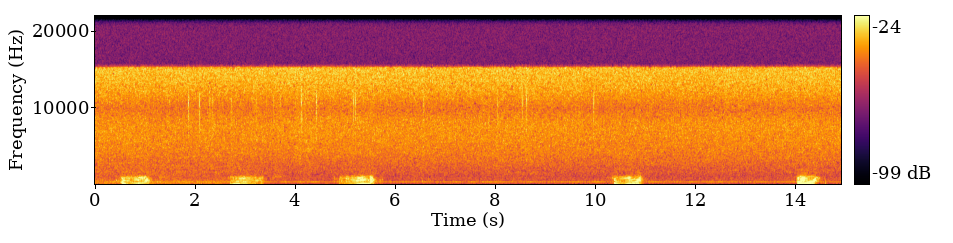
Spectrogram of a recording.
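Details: Dog snoring: low, rasping snores with harmonic stacks, about every 2 to 4 seconds, each lasting under a second, over a steady faint background hum.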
